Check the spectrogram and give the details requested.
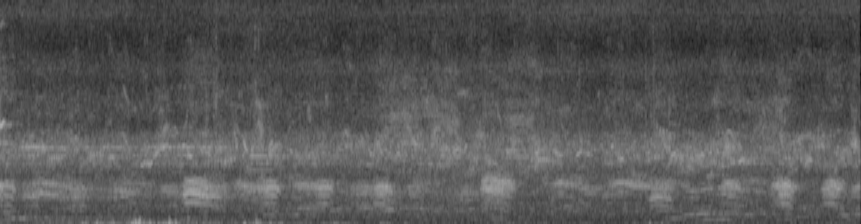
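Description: Birds calling outdoors: a run of short calls repeated every half second or so, with a few low thumps in the first two seconds.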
